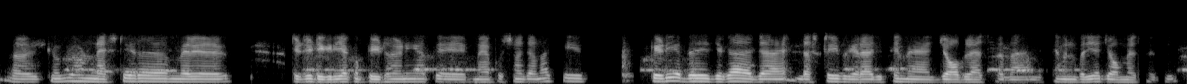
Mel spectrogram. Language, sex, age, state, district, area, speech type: Punjabi, male, 18-30, Punjab, Hoshiarpur, urban, conversation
